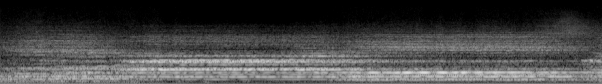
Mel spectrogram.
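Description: Mixed choir singing an unaccompanied close-harmony arrangement: sustained chords that swell in and build over the first couple of seconds, moving to a new chord about a second in and again past the three-second mark.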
